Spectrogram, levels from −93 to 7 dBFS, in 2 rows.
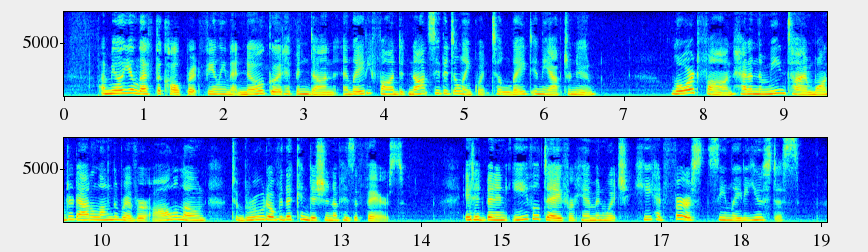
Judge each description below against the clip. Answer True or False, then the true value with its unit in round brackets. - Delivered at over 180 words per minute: True (190 wpm)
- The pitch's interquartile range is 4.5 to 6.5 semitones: False (3.5 semitones)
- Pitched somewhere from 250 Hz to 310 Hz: False (230 Hz)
